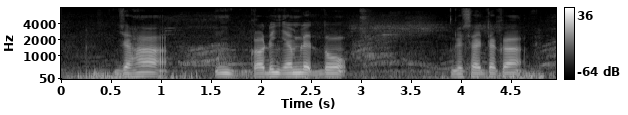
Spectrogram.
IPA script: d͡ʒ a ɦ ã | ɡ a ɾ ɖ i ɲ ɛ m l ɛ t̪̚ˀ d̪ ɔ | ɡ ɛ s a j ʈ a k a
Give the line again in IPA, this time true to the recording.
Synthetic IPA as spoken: d͡ʒ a ɦ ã | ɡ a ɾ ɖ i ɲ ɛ m l ɛ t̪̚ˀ d̪ ɔ | ɡ ɛ s a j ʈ a k a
